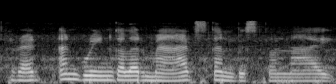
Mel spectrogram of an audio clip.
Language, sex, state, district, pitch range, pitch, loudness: Telugu, female, Telangana, Hyderabad, 165-200 Hz, 190 Hz, -17 LUFS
